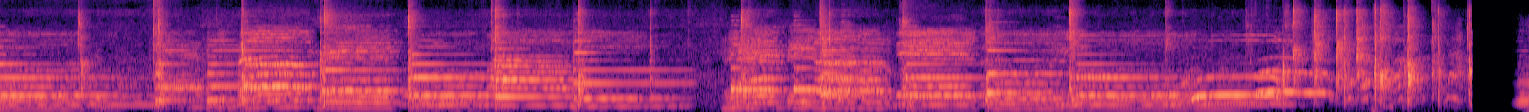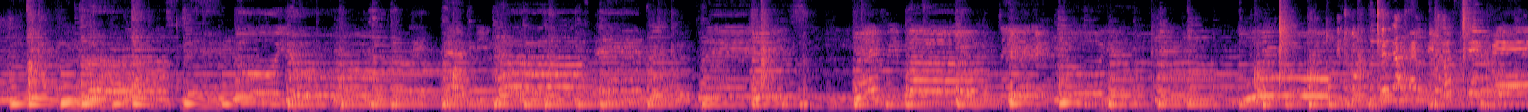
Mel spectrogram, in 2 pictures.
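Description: A family singing a birthday song together, broken by a moment of silence about halfway through; after it, ukuleles are strummed while the group sings and claps along.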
